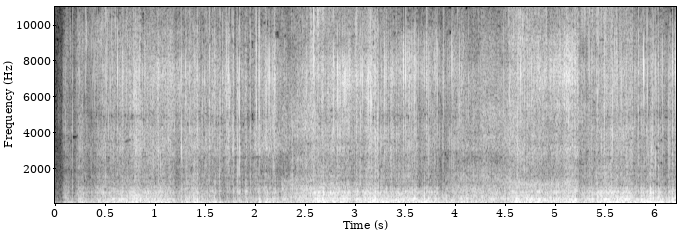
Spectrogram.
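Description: Two paintbrushes brush and scratch along the top edge of a large, white, hollow polyethylene foam box with a microphone inside it. The result is a steady, dense, hollow-sounding rustle with a deep, boomy low end and a bright, hissy scratching texture, swelling slightly at times over about six seconds.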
